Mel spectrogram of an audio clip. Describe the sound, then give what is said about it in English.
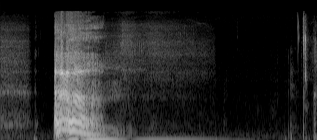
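A single loud, close throat-clearing cough bursts out and trails off into a brief raspy exhale, followed by silence and a few faint clicks at the end. “By the way, I don't have a cough button. I could slide the slider down, but I'm not going to.”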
